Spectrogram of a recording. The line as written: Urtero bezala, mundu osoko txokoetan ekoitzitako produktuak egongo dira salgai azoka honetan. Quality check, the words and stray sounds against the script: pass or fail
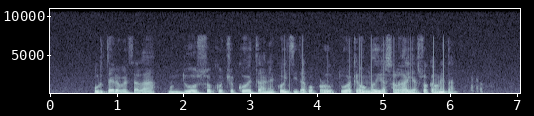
fail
